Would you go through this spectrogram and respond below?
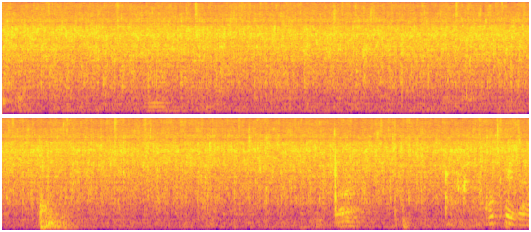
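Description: Cornish hens frying in a pan give a steady, dense sizzle throughout, broken by a few sharper crackles and spatters as the pieces are turned.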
